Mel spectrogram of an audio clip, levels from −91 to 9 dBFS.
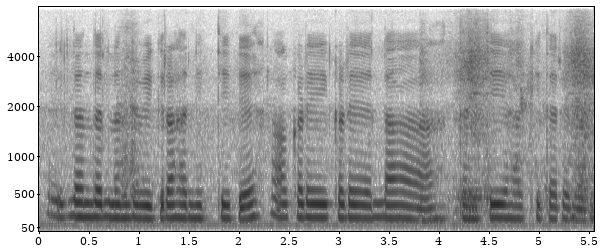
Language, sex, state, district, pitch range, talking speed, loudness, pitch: Kannada, female, Karnataka, Shimoga, 170-185 Hz, 130 wpm, -15 LUFS, 180 Hz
